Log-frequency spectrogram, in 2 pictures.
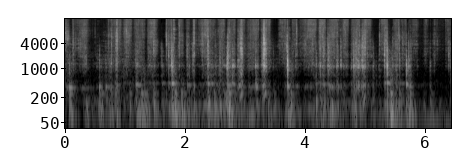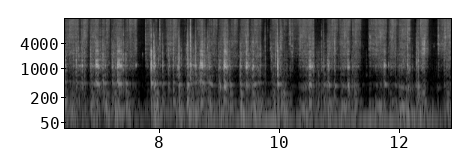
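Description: Small stiff brush scrubbing the holes of a Dyson DC41's plastic cyclone part, in quick back-and-forth rasping strokes of bristles on plastic, to clean dust out of them.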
